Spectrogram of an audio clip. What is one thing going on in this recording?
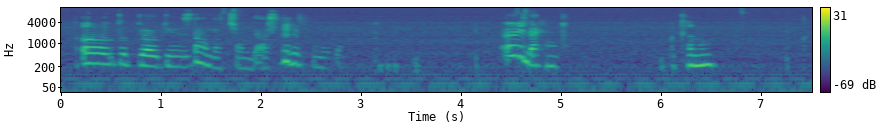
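A young woman speaks casually and close to a microphone.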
